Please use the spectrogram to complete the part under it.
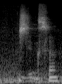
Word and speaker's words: Dixon: My name is David Dixon, sorry. – What? – Dixon. – Dixon? – D-I-X-O-N.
